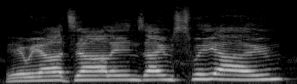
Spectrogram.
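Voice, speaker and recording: A man's voice: high voice, takes it slowly, a little hiss or hum. A British man playing a cheeky, flamboyant supervillain in an audio roleplay, with a slangy, theatrical manner. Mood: playful, triumphant. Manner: theatrical, slangy, swinging from soft to shouting. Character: cheeky, flamboyant young male supervillain, affectionate and chaotic.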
